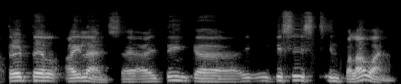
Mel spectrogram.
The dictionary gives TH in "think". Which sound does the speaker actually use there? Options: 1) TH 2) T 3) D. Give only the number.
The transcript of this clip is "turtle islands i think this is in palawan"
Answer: 2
